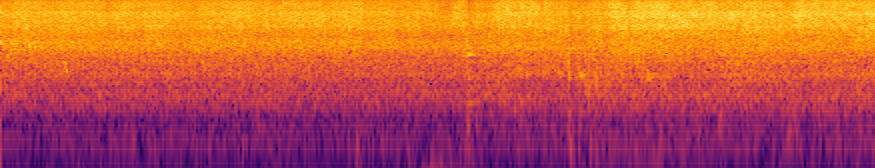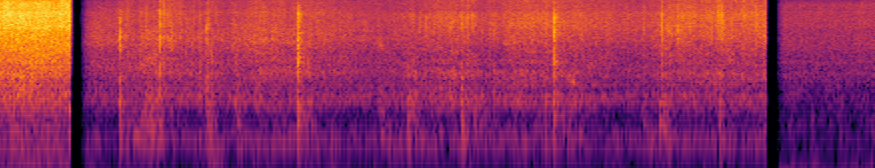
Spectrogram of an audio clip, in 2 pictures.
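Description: Food frying in a hot pan: a loud, steady sizzling hiss. About nine and a half seconds in it cuts suddenly to a much quieter sizzle with scattered clicks and taps of stirring, which drops lower again near the end.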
